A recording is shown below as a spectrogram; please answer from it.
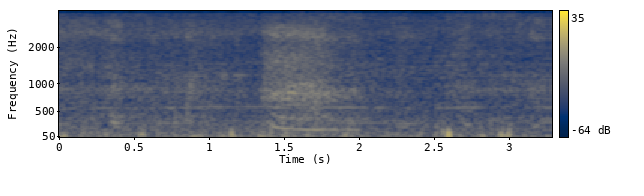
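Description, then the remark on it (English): Heavy, uneven breathing from someone walking fast during a morning walking session in intermittent mist, with a strong airy exhale in the middle and soft thumping footfalls, fairly quiet. “due to my speedy walking, and as usual, my breaths are ups and downs.”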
